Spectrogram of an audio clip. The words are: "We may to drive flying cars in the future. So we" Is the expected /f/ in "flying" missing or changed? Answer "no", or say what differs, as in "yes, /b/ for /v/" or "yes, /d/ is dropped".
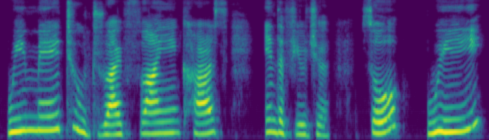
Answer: no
